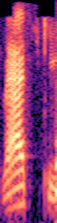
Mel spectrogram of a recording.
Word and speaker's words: latchkey: What's the right pronunciation? – Lotsky kids. Oh, were you really? – Like a latch, yeah. – Oh, latchkey. Okay, latchkey.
